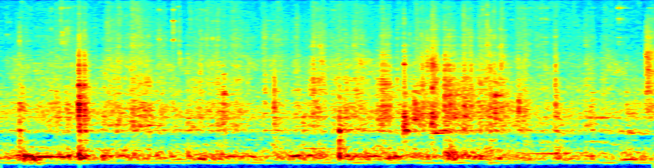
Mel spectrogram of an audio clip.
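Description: A congregation getting to its feet: chairs scraping and knocking, with shuffling and scattered thumps. The sharpest knock comes a little under a second in.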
